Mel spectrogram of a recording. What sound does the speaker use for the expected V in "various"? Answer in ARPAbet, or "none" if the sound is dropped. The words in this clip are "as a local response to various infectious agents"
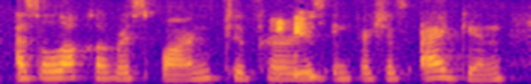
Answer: P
